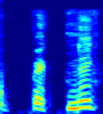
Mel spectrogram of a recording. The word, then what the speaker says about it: PQNK: इसको पिकनिक के तौर पर प्रोनाउंस किया जाता है।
